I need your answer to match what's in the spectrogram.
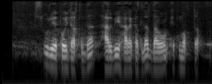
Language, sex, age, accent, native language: Uzbek, male, 25-34, Samarqand, Tajik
